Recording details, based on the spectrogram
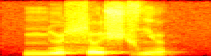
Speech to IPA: ɲ ʏ ɬ ə ʃ zʲ ə̃

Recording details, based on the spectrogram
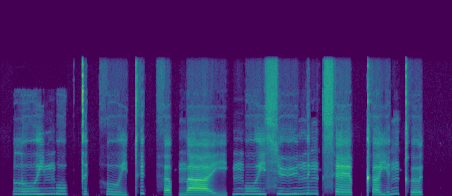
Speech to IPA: l uː˨˧ j m uː˧ k̚ t̪ ɪ˨˥ k̚ h uː˨˩ j t̪ʰ ɪ˥ k̚ h ɐ˨ p̚ n̪ aː˨˩ j | m uː˧ j s yː˨˧ n̪ ɪ˧ ŋ t͡sʰ ɛː˨ p̚ kʰ ɐ˨ j ɪ˥ ŋ kʰ ɵ˨˥ t̚

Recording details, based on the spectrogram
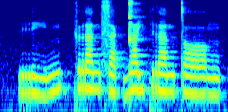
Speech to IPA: r i˩˦ n | k r a˧ n s a˨˩ k̚ d a˧ j p r a˧ n t ɔː˧ ŋ

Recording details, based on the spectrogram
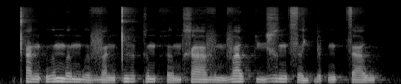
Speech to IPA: t̪ʰ a˧ n ʔ u˧˥ ə̯ m əː˧ m u˨˩ ə̯ v a˨˩ n t̪ ɨ˧ ə̯ k ə˧ m h əː˨˩˦ m x aː˧ v ə˨˩ m v a˧ w k i˨˩˦ ɣ ə˧ ŋ s ə˨˩˨ j ɓ ɛ˨˩ p̚ ŋ ə˦˥ k̚ s a˧ w

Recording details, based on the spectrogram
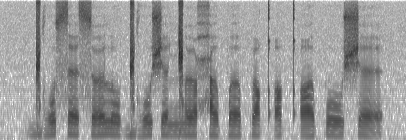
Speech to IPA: ɡ͡ǁ o s ɛ s œ l o ɡ͡ǁ o ʃ ɛ ŋ͡ǁ œ ħ ɐ p ɐ p œ qʼ ɐ qʼ ɐ p o ʃ ɛ

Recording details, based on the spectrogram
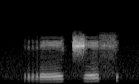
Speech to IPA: r e t͡ʃ e x

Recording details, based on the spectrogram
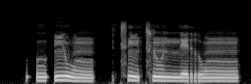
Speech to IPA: ʔ u˨ ʔ ĩ˦ w ũ˨ | t͡s ĩ˦˨ t͡s ũ˧ nː e˧ r w ũː˧

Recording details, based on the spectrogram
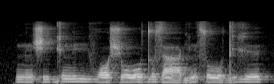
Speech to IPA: n ĩ˨ ʃ i˨˦ ɡ i˦ n iː˦˨ v ɔ˨ ʃ oː˨˦ d ʊ˦ z aː˨ ɡ ĩ˦ s oː˨ d i˦ ɣ ɪ˦

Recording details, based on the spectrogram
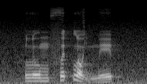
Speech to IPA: l o˧ m f ə˦˥ t̚ l ɔ̰˧˨ j m e˦˥ p̚

